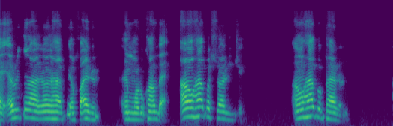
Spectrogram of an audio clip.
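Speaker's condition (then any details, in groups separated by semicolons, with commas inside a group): Cerebral palsy; takes deep breaths while speaking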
